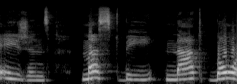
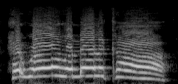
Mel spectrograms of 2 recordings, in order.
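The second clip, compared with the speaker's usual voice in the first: loud, high, hammed-up hello; exuberant greeting; 6 semitones higher, 7 dB louder than usual. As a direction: belt out an over-the-top cheerful greeting. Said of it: "He speaks Chinglish".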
